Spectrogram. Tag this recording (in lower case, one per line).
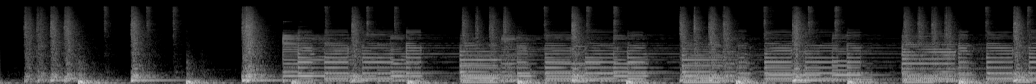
percussion
rimshot
drum
drum kit
snare drum
bass drum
